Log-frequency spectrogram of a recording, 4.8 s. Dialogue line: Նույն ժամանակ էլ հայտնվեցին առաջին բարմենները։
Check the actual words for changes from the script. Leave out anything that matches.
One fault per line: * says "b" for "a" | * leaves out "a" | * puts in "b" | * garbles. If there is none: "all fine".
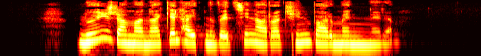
all fine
